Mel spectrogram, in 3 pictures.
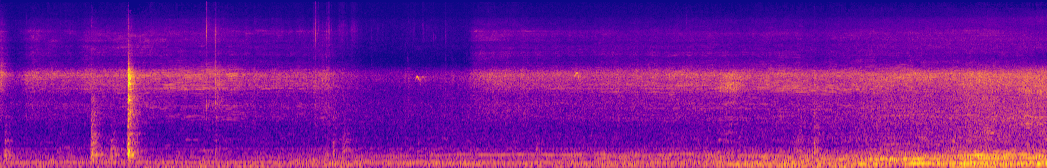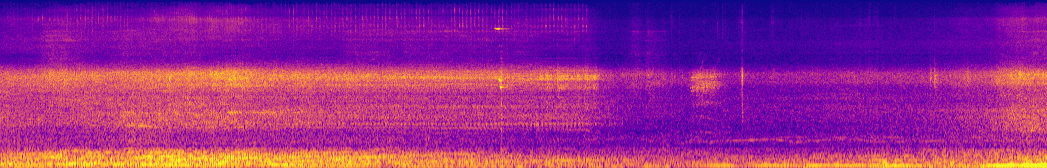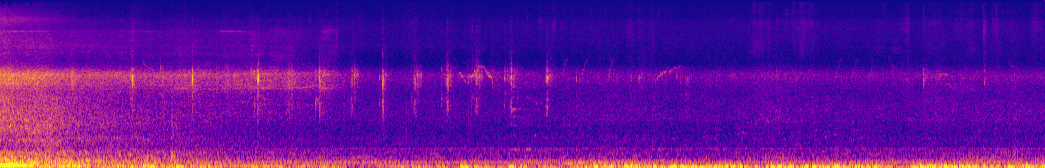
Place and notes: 椰油村, Koto island - Small tribes
Small tribes, Traffic Sound, Yang calls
